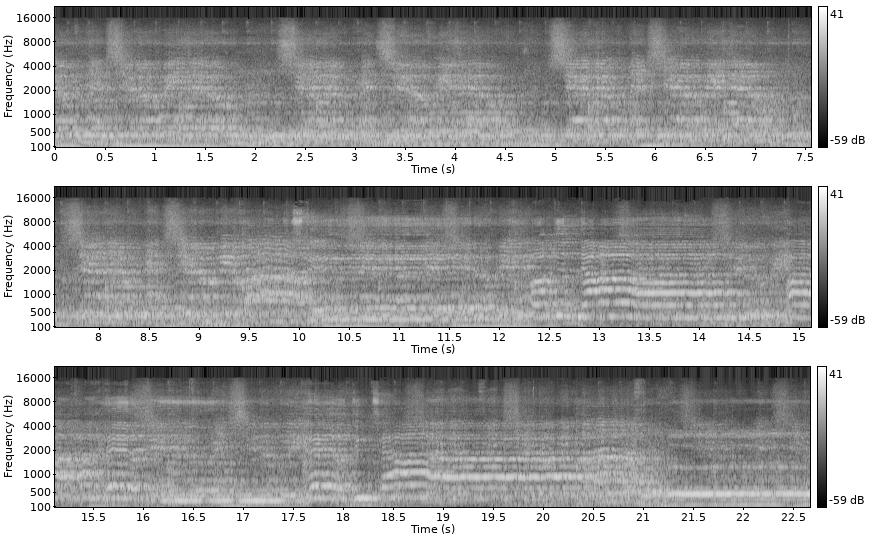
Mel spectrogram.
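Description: A mixed-voice middle school show choir singing in full voice, with low accompaniment notes and a steady beat under it.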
